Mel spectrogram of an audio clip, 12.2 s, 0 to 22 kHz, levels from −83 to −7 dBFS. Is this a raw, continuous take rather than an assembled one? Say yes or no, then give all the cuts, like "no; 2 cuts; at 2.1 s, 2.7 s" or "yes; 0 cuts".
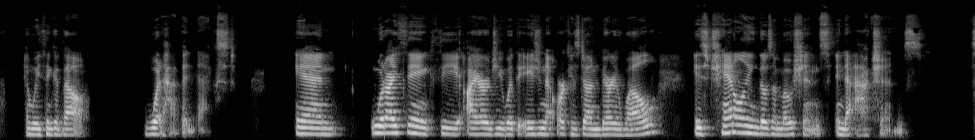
yes; 0 cuts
